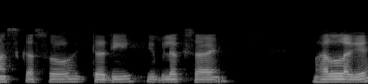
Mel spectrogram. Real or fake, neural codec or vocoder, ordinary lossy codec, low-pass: real; none; none; 5.4 kHz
